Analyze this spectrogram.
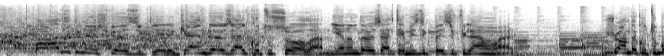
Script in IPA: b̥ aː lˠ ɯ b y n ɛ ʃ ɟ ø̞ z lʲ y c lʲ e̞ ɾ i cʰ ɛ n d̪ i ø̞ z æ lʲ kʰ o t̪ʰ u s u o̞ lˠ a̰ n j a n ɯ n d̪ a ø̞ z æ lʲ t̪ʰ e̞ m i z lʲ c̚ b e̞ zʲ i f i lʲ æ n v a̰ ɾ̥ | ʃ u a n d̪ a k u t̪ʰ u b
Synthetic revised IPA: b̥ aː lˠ ɯ ɟ y n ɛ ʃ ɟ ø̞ z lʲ y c lʲ e̞ ɾ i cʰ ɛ n d̪ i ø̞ z æ lʲ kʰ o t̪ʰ u s u o̞ lˠ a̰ n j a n ɯ n d̪ a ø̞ z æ lʲ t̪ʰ e̞ m i z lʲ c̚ b e̞ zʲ i f i lʲ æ n v a̰ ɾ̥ | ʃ u a n d̪ a k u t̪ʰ u b

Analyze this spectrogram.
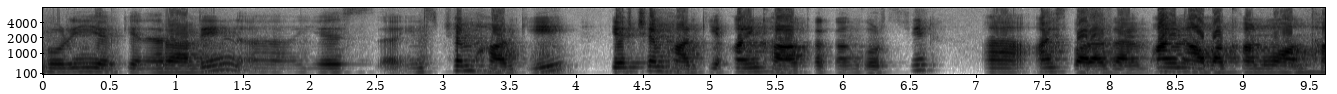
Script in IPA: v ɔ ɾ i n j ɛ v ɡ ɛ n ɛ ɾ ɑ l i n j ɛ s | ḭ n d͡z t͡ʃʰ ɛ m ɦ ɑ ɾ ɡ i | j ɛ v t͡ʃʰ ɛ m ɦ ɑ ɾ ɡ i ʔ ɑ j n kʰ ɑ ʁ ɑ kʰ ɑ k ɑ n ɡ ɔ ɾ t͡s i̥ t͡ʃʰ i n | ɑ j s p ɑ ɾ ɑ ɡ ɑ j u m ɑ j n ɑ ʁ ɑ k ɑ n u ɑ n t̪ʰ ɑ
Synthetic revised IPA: v ɔ ɾ i n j ɛ v ɡ ɛ n ɛ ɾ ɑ l i n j ɛ s | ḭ n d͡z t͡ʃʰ ɛ m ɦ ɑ ɾ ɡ i | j ɛ v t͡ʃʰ ɛ m ɦ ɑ ɾ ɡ i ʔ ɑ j n kʰ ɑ ʁ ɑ kʰ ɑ k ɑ n ɡ ɔ ɾ t͡s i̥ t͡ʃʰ i n | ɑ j s p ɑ ɾ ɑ ɡ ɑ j u m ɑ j n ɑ v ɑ kʰ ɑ n u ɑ n t̪ʰ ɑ

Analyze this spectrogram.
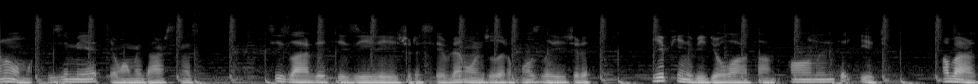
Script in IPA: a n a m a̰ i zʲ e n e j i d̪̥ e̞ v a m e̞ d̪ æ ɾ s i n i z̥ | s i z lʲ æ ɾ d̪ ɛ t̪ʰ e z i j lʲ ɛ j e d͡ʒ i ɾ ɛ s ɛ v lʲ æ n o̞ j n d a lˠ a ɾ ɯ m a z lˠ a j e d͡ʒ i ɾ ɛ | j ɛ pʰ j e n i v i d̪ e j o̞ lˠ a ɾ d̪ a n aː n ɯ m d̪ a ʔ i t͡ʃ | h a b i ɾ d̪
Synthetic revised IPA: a n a m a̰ i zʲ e m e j ɛ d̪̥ e̞ v a m e̞ d̪ æ ɾ s i n i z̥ | s i z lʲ æ ɾ d̪ ɛ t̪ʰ e z i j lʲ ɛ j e d͡ʒ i ɾ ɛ s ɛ v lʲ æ n o̞ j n d͡ʒ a lˠ a ɾ ɯ m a z lˠ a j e d͡ʒ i ɾ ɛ | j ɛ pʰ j e n i v i d̪ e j o̞ lˠ a ɾ d̪ a n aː n ɯ n d̪ a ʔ i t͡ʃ | h a b æ ɾ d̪

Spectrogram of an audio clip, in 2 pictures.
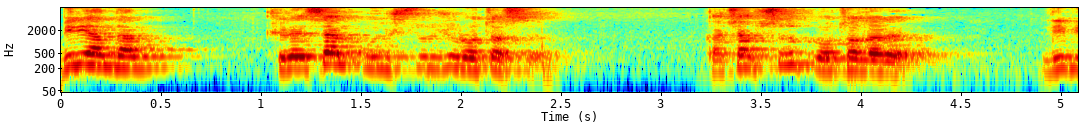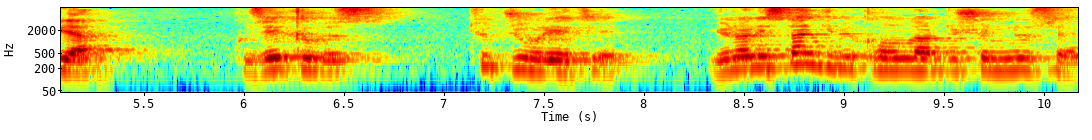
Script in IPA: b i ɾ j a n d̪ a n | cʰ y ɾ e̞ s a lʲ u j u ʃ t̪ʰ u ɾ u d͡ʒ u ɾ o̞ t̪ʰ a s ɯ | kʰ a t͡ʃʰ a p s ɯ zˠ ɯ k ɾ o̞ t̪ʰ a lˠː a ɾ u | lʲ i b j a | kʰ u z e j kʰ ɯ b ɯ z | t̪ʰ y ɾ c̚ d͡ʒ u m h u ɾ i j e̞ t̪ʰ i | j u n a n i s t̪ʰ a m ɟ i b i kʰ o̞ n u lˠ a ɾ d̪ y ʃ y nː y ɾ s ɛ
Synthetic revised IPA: b i ɾ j a n d̪ a n | cʰ y ɾ e̞ s æ lʲ u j u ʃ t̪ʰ u ɾ u d͡ʒ u ɾ o̞ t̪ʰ a s ɯ | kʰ a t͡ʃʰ a p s ɯ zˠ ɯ k ɾ o̞ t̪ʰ a lˠ a ɾ ɯ | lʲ i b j a | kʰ u z e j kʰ ɯ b ɯ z | t̪ʰ y ɾ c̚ d͡ʒ u m h u ɾ i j e̞ t̪ʰ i | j u n a n i s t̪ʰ a n ɟ i b i kʰ o̞ n u lˠ a ɾ d̪ y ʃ y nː y ɾ s ɛ

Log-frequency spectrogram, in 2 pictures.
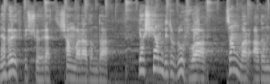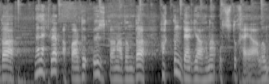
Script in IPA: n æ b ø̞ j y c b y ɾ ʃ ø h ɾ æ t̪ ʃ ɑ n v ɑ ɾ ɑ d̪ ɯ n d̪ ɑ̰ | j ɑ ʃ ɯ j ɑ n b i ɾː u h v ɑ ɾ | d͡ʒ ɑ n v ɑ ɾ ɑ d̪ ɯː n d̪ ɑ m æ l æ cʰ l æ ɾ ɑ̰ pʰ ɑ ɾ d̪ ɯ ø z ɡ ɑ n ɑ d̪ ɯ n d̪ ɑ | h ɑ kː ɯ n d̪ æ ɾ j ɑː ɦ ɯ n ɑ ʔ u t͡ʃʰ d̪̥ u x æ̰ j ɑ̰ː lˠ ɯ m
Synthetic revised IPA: n æ b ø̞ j y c b i ɾ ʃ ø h ɾ æ t̪ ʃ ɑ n v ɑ ɾ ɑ d̪ ɯ n d̪ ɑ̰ | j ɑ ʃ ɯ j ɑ n b i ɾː u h v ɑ ɾ | d͡ʒ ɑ n v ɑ ɾ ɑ d̪ ɯ n d̪ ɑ m æ l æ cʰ l æ ɾ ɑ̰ pʰ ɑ ɾ d̪ ɯ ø z ɡ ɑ n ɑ d̪ ɯ n d̪ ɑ | h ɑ kː ɯ n d̪ æ ɾ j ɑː ɦ ɯ n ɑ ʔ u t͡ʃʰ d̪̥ u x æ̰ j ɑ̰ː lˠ ɯ m

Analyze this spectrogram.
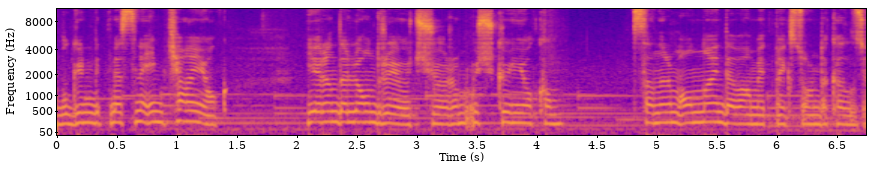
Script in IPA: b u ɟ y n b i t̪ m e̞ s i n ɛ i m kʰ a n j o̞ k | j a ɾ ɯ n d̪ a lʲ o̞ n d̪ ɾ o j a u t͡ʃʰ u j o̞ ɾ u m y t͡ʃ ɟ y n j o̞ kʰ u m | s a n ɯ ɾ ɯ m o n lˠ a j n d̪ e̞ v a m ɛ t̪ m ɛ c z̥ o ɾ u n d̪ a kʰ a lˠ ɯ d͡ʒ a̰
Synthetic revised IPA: b u ɟ y n b i t̪ m e̞ s i n ɛ i m cʰ a n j o̞ k | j a ɾ ɯ n d̪ a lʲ o̞ n d̪ ɾ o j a u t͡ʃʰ u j o̞ ɾ u m y t͡ʃ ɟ y n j o̞ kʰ u m | s a n ɯ ɾ ɯ m o n lˠ a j n d̪ e̞ v a m ɛ t̪ m ɛ c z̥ o ɾ u n d̪ a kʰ a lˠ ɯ d͡ʒ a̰

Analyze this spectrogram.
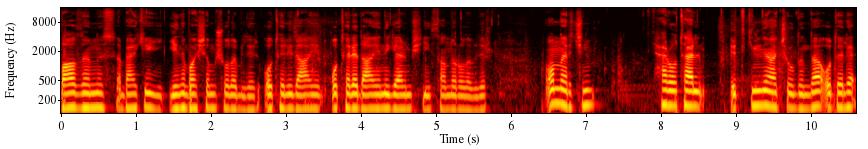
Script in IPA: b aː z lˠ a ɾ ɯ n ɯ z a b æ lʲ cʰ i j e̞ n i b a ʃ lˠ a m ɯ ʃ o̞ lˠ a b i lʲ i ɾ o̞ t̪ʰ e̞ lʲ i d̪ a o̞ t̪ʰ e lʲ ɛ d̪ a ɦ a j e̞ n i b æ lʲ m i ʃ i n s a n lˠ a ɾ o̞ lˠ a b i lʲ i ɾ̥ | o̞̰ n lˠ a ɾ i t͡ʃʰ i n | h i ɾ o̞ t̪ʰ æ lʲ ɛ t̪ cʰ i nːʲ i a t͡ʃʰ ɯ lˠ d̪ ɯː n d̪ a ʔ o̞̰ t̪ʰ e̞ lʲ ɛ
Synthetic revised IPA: b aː z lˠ a ɾ ɯ n ɯ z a b æ lʲ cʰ i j e̞ n i b a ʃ lˠ a m ɯ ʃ o̞ lˠ a b i lʲ i ɾ o̞ t̪ʰ e̞ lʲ i d̪ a o̞ t̪ʰ e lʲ ɛ d̪ a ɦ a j e̞ n i ɟ æ lʲ m i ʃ i n s a n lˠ a ɾ o̞ lˠ a b i lʲ i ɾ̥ | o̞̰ n lˠ a ɾ i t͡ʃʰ i n | h æ ɾ o̞ t̪ʰ æ lʲ ɛ t̪ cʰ i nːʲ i a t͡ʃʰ ɯ lˠ d̪ ɯː n d̪ a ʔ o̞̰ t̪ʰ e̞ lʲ ɛ

